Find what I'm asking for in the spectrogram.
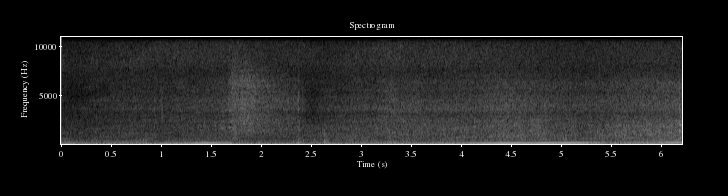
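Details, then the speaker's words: Engine pulls with a rising drone, then sags and falters at upper rpm instead of climbing cleanly; power loss that owner suspects is the engine pulling timing, a recurring problem he thought he had fixed. "it's doing this normal problem again where it like pulls timing i thought i fixed it but you can like hear it as soon as it gets up in the upper rpms it just like falls on its face"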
